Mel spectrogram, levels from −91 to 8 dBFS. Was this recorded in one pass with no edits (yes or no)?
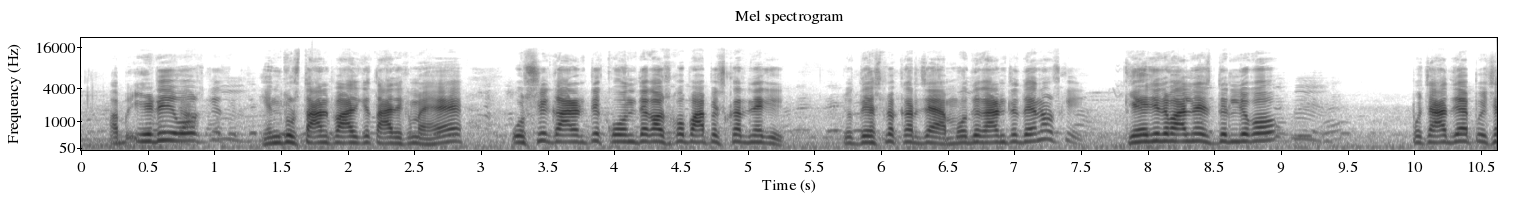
no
